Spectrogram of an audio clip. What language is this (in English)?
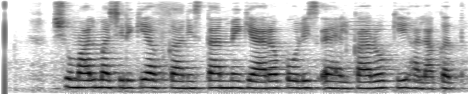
Urdu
